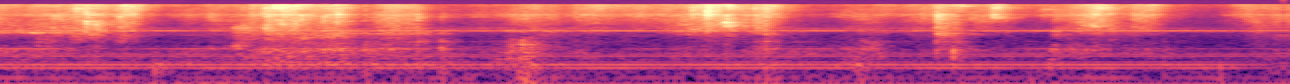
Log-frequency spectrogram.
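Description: Hands kneading raw mixed minced meat in an enamel pot: faint, irregular soft squelches over a steady low hum.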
